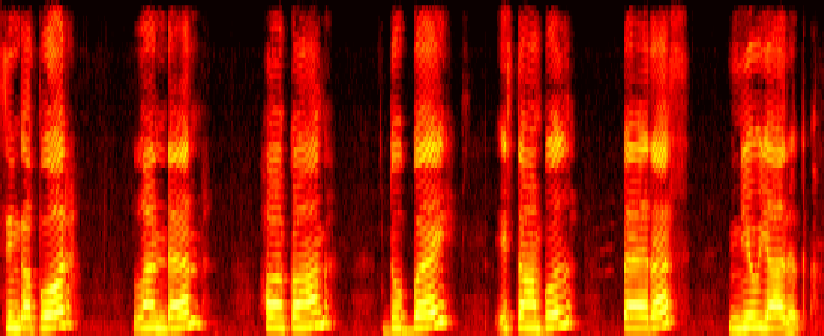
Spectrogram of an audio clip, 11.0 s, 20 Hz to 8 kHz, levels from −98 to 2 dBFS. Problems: constant background noise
